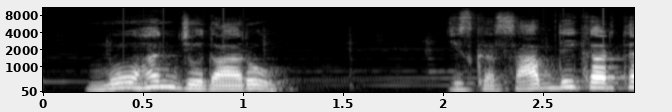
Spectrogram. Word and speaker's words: मोहनजोदड़ो: इनमें से 2 नगर बहुत ही महत्वपूर्ण हैं, पंजाब का हड़प्पा तथा सिंध का मोहनजोदड़ो। दोनों ही स्थल जिसका मूल उच्चारण है मोहनजोदारो, जिसका शाब्दिक अर्थ है प्रेतों का टीला।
